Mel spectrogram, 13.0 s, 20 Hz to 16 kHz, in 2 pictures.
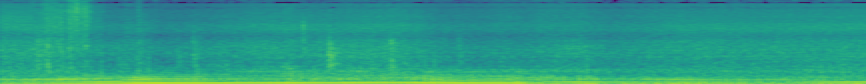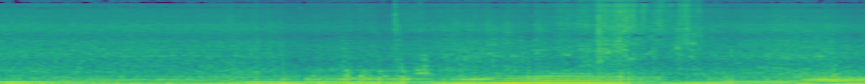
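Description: Off-road 4x4's engine running at low trail speed, a low rumble whose pitch rises and falls several times as the throttle opens and closes. A few brief knocks and rattles come through, around the start and again near the end.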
